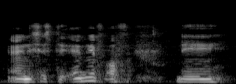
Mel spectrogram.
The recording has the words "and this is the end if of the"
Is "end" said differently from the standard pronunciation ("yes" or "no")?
yes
